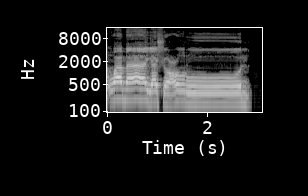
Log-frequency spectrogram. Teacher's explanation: واو ساکن سے پہلے پیش ہے، یہ حروف مدہ ہے، اس کو ایک الف کی مقدار کھینچ کر پڑھیں گے۔ را واو پیش رو، نون زبرنا، وما یشعرون، وقف کی صورت میں نون کو ساکن پڑھیں گے اور را واو پیش رو جو ہے جس کو ہم نے ایک الف کی مقدار کھینچ کر پڑھا ہے اس کو ہم اب زیادہ کھینچ کر پڑھیں گے، کس طرح، وما یشعرون۔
